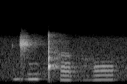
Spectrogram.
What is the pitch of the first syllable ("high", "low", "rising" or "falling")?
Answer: high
